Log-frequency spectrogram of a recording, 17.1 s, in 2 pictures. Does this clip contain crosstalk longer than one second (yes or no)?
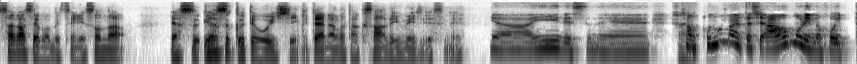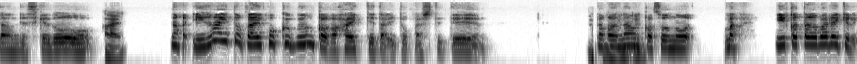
no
